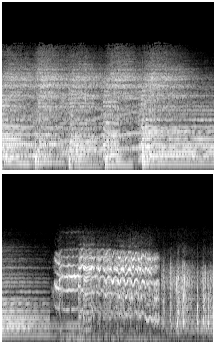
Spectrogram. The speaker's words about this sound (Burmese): ဟောသူတို့မြင်းနဲ့ထွက်သွားကြပြီထွက်သွားကြပြီ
